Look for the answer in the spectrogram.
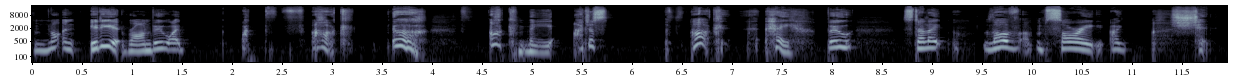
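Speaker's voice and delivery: high, choked, broken bursts; upset, near tears. A narrator's reading. Outburst breaking into tearful swearing.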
